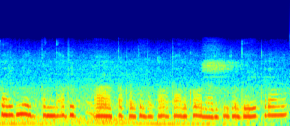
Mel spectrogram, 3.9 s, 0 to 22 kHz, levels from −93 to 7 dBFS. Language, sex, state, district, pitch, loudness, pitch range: Hindi, female, Delhi, New Delhi, 230 Hz, -15 LUFS, 220-245 Hz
